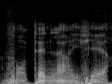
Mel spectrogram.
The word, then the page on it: Fontaine-la-Rivière: France (Île-de-France); [fɔ̃.tɛn.la.ʁi.vjɛʁ]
